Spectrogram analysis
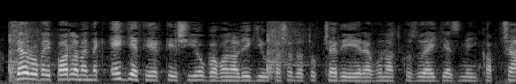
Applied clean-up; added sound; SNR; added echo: none; Snare drum; 18 dB; none.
